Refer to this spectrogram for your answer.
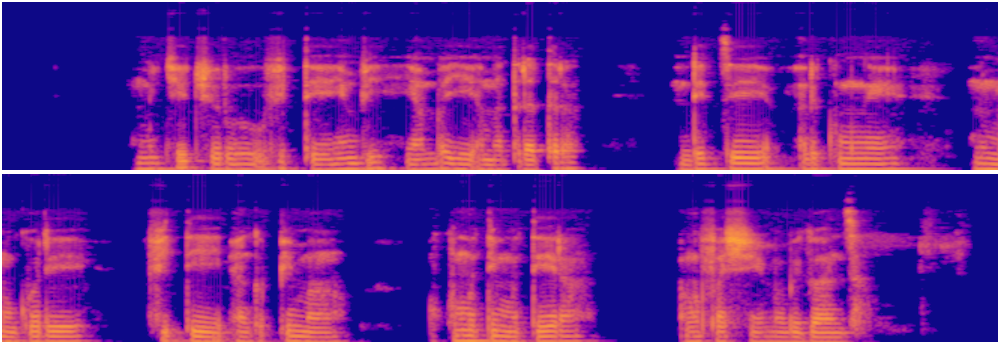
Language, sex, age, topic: Kinyarwanda, male, 25-35, health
